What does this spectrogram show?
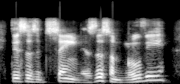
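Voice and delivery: ordinary talk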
